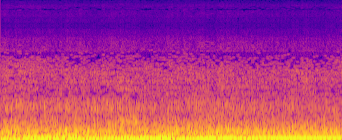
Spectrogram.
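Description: A motor engine runs steadily throughout, a continuous low droning hum with a constant level and no changes in pace, heard on its own without any talking.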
